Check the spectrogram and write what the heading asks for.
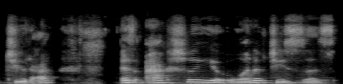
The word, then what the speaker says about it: Jude: The writer of Jude, pronounced Judah, is actually one of Jesus' four brothers.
